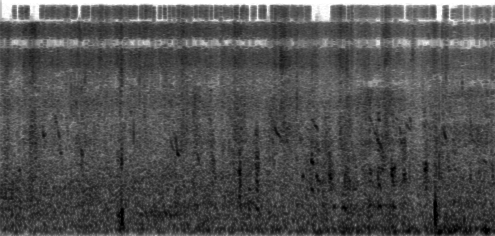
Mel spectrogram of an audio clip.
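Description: Chickens cluck and murmur around a yard in a steady scattered chorus, with a few sharper calls standing out among the soft ongoing chatter.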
